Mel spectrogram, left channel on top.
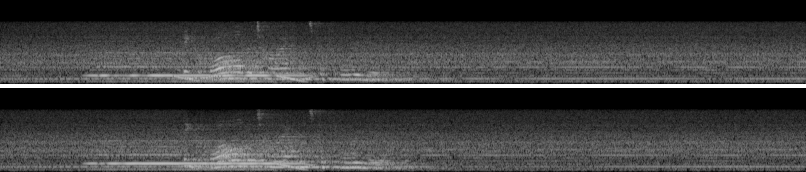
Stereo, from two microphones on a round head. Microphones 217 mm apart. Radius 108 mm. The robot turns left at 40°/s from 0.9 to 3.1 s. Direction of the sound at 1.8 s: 80° left.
